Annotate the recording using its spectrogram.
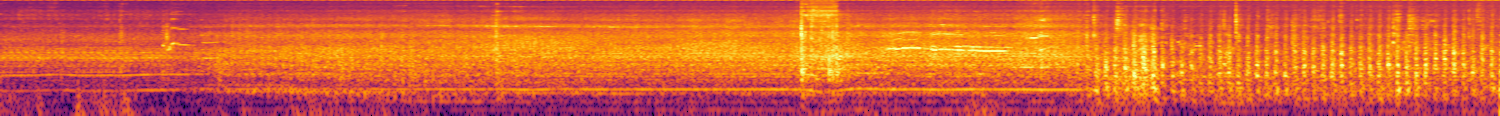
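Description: A backhoe's engine runs steadily, with a clank about eight seconds in as the machine works. Near the end a fast, even pulsing takes over.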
